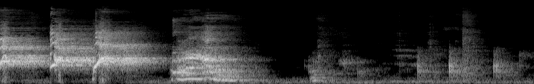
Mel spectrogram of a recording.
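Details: Two puppies fighting over food, one angry and barking madly at not sharing: three loud, high-pitched yelping barks with strained, harmonic tone in the first two seconds, then quieter short yaps and whimpers trailing off.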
